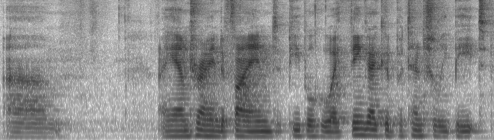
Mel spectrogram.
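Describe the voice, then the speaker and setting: Slightly low man with a fading voice. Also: fairly even intonation, measured pace, a little mellow, echoey room. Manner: chatty, explains step by step while playing. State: losing his voice. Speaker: game guide creator. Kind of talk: casual gameplay tutorial.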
